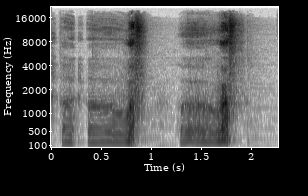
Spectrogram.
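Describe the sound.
A human voice imitates a dog startled awake at sunrise after the rooster crows: two loud growling rumbles, each rising into a sharp bark-like yelp.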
